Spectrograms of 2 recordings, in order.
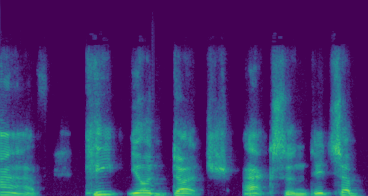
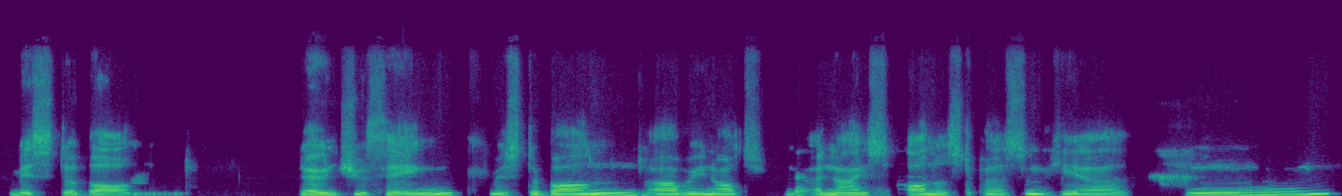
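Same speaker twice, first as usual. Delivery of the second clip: slow, menacing RP bad guy; Bond villain; slower than usual. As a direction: toy with the hero, drawing out each phrase. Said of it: "All the Hollywood bad guys speak R P".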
